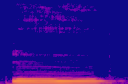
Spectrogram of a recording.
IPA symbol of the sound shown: o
